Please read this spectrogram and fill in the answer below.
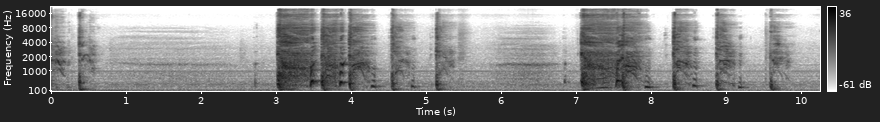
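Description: Two clusters of harsh, repeated coughs with a few single coughs and throat clearing between them in a quiet room.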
